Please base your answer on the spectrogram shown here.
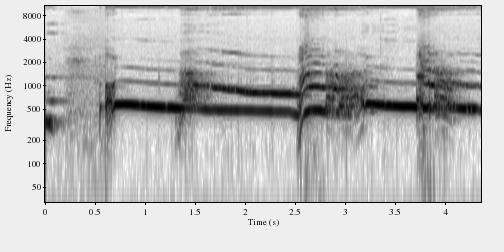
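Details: Beagles howling together at home when their owner gets back: sustained, steady howls, each a few seconds long and gently falling in pitch, with brief rough yips between them and a rich ringing overtone.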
